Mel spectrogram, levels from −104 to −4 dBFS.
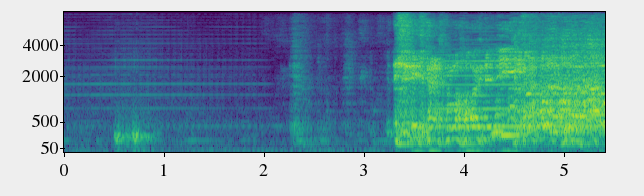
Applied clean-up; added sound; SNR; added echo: neural separator model SepFormer DNS4.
